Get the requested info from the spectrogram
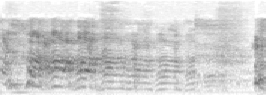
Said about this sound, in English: Oh, man, I'm making me cough. I'm laughing so freaking hard. I'm going to keel over and die myself.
